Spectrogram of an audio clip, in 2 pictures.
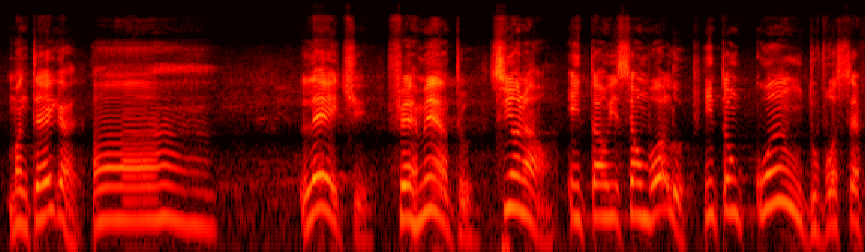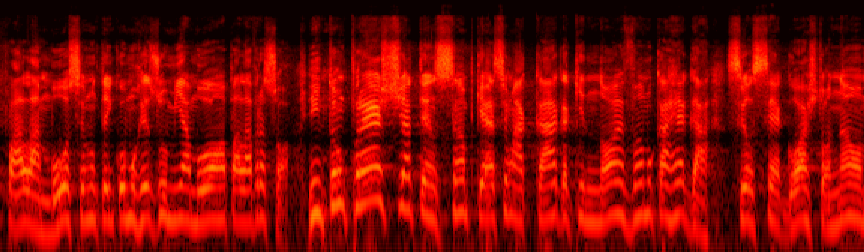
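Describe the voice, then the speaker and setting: A man's voice: high-pitched, vocal fry, bright, forceful tone. A middle-aged man with a Brazilian Portuguese accent, preaching a humorous sermon in church, teasing the congregation and acting out quoted voices. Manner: joking, teasing the audience, shifting into quoted voices. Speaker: pastor.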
